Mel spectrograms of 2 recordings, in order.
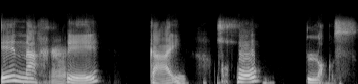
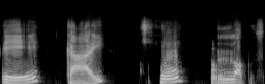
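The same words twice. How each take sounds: First: "Enarre cai o logos" again, each word set apart by pauses; teacher's dictation pace; slow repeated model. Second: "Enarre cai o logos" spaced out with long pauses; slow dictation. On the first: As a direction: repeat it slowly for the class. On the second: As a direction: read it word by word, pausing. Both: Shown as a demonstration. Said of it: "Repito uma vez mais".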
